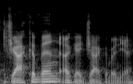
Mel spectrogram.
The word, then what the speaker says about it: Jacobin: Yeah, it's pronounced Jacabin.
